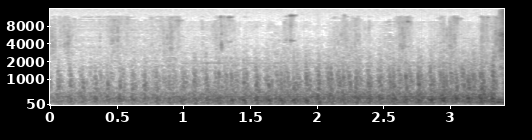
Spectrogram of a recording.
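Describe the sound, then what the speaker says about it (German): A helicopter in the video game Sniper Ghost Warrior 3 gives a steady low rotor drone that grows slightly louder over a few seconds, heard on its own with no talking. "Helikopter nähert sich dem Damm."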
